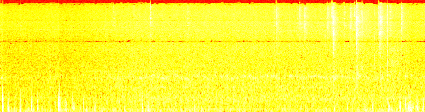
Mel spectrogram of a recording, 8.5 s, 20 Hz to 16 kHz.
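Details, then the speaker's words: 1980s Moss WF Series 132 cm polished-brass ceiling fan, made in Hong Kong (speeds est. 55/120/160 rpm), one of the quieter units: soft smooth airflow, no hum or tick, faint irregular rustle; running quietly and healthily, moving plenty of air. "it blows an excellent amount of air that's why i don't i don't really need it to go so much faster than this it's already a lot of air"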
